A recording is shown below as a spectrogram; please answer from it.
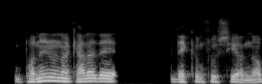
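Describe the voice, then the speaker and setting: A man with a British accent speaks at a medium pitch, his pitch varying in an ordinary way. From Britain. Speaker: podcast host and English coach. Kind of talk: interview conversation. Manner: halting, repeats words.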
